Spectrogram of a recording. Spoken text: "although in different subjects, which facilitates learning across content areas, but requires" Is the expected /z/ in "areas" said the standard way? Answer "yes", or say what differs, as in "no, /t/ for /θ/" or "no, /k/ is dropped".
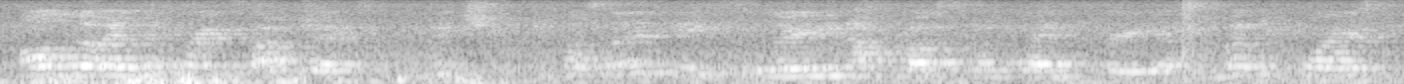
no, /z/ is dropped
